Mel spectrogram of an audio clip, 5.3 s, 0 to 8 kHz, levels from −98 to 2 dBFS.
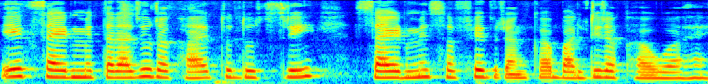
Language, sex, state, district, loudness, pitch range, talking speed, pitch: Hindi, female, Jharkhand, Deoghar, -16 LUFS, 220-255 Hz, 190 wpm, 240 Hz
